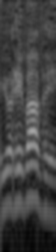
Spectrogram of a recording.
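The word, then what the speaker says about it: יהוה: The Lord Yahweh, God of hosts, or Yod-Heh-Vav-Heh, just pronounce the letters as some rabbis do.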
